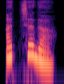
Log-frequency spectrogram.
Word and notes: ಅಚ್ಚುಗ: accuga

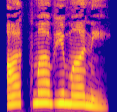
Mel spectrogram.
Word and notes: ಆತ್ಮಾಭಿಮಾನ: ātmābhimāna

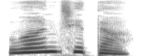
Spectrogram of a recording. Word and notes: ವಾಂಛಿತ: kannada

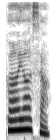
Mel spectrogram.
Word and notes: ಘಯ್ಸ: ghaysa

